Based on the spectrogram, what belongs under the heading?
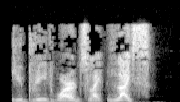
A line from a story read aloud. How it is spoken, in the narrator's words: snapped Fel, still rattled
